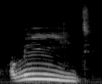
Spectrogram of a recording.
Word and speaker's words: omit: Omit. Né? Não é omit, é omit.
